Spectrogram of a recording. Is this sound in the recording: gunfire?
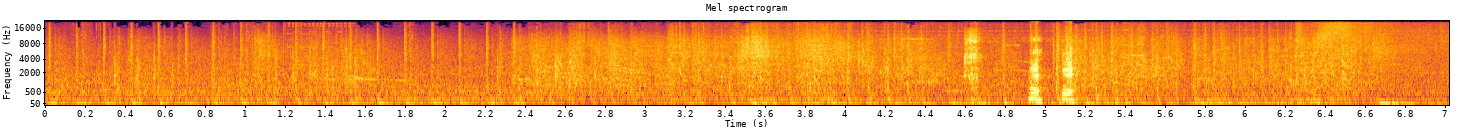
yes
